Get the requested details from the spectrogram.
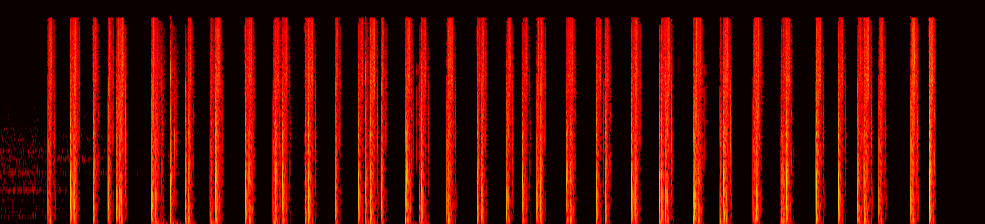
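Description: Footsteps tap steadily on hard stone.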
